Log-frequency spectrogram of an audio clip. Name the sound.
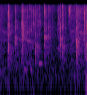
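audience applause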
